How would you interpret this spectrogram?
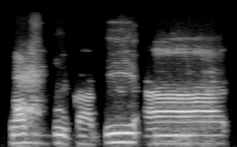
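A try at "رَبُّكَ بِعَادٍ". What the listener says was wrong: বি টান হবে না, বিয়াদ। আইনটি টান হবে, বিয়াদ। রব্বুকা বানান করেন। আইন আলিফ দাল জবর আদ।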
